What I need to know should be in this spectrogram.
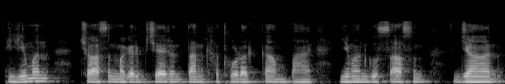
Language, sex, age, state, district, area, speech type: Kashmiri, male, 45-60, Jammu and Kashmir, Anantnag, rural, spontaneous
